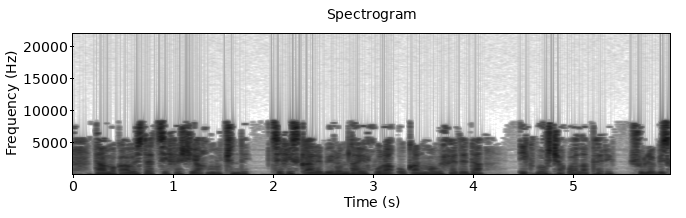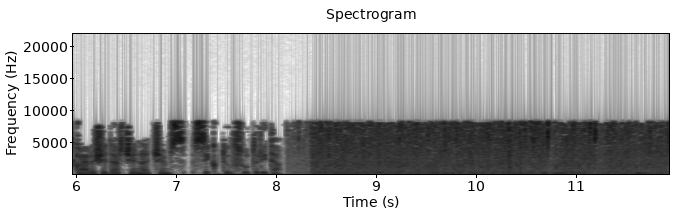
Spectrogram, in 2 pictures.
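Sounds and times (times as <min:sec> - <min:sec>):
speech: 0:00.2 - 0:09.1
rain sound played from a loudspeaker installed in a room: 0:08.1 - 0:11.9.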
